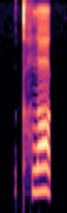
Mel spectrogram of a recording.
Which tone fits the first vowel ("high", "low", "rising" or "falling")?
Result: falling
